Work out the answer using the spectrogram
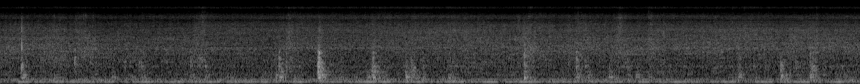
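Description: Diced squash sautéing in a frying pan with a steady sizzle, while a wooden spatula stirs it, scraping and knocking against the pan now and then.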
